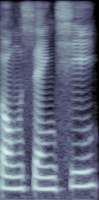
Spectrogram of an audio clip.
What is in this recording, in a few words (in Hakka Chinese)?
"當生趣", 客語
